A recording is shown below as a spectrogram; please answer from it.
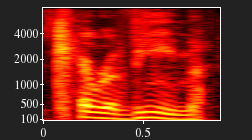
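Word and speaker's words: כרובים: And our Jewish friends tell us the actual correct pronunciation is keraveim.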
